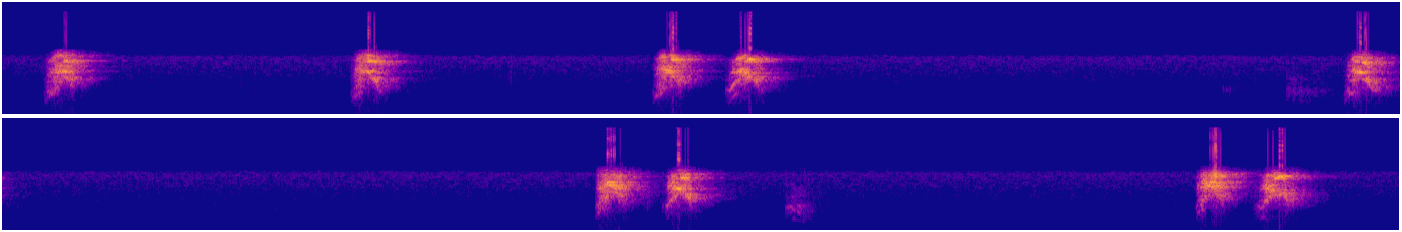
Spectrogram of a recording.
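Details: A pet dog named Princess barking: sharp, loud single and double barks spaced irregularly, roughly every one to three seconds, with a few softer yips between them in an otherwise quiet setting.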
